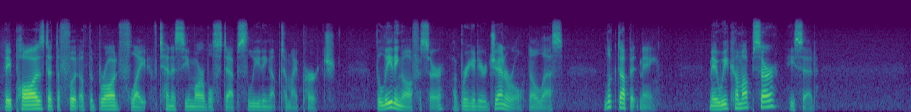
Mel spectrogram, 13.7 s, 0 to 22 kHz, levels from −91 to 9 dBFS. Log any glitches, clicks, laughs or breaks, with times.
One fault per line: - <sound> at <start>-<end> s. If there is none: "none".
none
